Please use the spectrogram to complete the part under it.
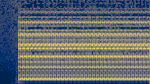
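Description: A telephone rings with an incoming call on an opened phone line: one buzzy, harmonic-rich tone that starts abruptly and holds steady and loud to the end.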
